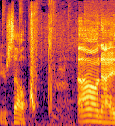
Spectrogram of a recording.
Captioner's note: finger crunches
